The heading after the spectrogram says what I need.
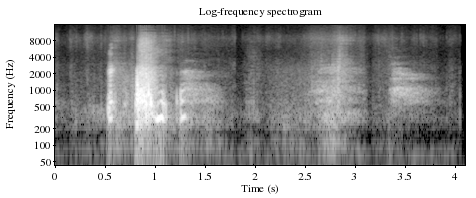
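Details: One forceful sneeze from a female, with a short breath-in before it and soft breathy exhales after; a single sneeze.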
